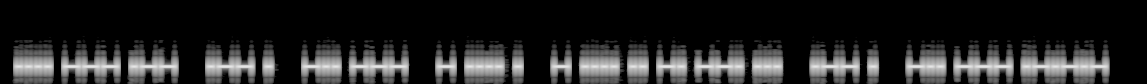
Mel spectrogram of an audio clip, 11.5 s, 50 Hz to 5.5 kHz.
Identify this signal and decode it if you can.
Morse code, heard as a keyed tone, about 25 wpm, 600 Hz. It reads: HOW WE DO THE THINGS WE DO.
